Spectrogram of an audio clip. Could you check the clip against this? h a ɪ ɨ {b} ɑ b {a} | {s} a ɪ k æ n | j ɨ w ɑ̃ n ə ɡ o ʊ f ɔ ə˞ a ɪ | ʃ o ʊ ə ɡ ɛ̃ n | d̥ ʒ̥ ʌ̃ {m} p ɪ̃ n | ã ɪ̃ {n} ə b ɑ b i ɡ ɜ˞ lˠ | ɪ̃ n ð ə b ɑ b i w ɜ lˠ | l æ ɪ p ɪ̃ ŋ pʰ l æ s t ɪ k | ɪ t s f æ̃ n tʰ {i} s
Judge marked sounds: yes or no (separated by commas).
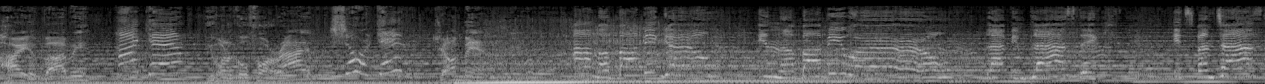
yes, no, no, yes, no, no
